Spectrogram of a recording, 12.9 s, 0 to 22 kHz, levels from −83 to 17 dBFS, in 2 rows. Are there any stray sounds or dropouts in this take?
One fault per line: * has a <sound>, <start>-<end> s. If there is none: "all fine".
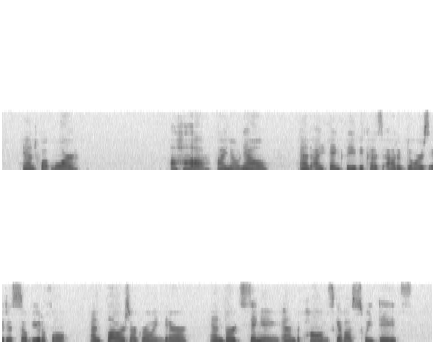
all fine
